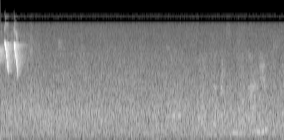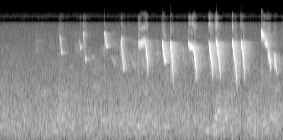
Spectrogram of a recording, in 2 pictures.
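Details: Saffron finch in the wild: about six seconds of quiet background, then a rapid run of high, descending chirped notes, roughly two per second, growing denser toward the end.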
